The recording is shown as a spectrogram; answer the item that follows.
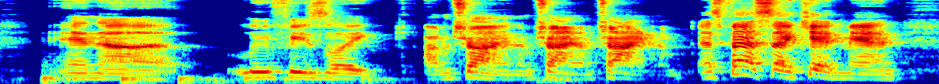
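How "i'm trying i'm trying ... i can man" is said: ordinary delivery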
